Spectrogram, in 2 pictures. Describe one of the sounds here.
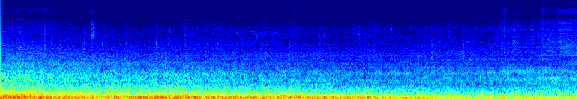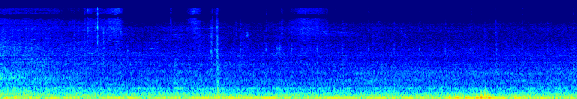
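A car engine rumbles, then settles to a steady idle.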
